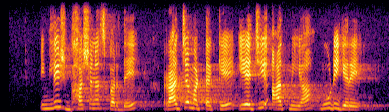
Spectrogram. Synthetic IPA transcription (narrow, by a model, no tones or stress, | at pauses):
iŋɡliːʃbʱaːʃɐnɐspɐɾd̪ʱeɾaːd͡ʒjɐmɐʈːɐkːeeːd͡ʒiʔaːt̪mijɐmuːɽiɡɐɾe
